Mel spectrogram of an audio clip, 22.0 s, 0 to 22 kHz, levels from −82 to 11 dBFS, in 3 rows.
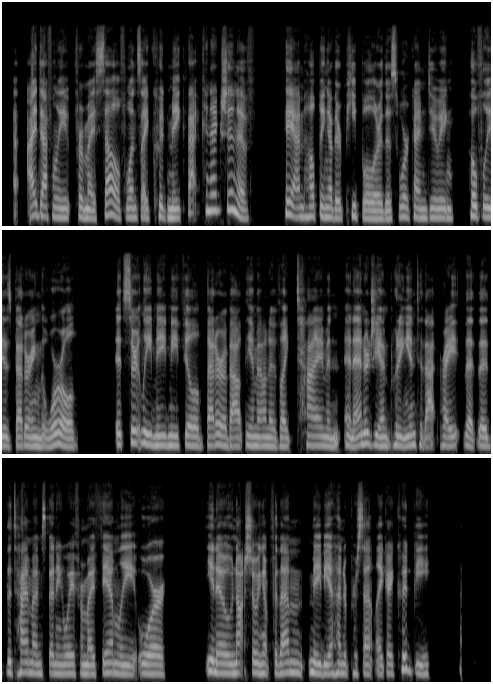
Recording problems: none

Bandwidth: 14 kHz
